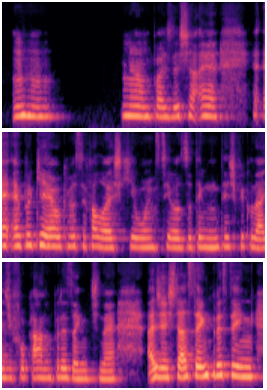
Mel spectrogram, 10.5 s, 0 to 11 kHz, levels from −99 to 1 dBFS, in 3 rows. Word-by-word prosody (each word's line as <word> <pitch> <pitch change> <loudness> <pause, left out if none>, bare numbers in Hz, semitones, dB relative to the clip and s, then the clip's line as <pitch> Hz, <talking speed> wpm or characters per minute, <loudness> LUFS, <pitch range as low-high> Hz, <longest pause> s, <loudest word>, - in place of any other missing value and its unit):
Uhum. 220 -1 0 0.8
Não, 230 -2 0
pode 215 -1 -4
deixar, 220 0 -4
eh 225 -2 -1 0.5
eh, 230 0 +1
é 235 - +4
porque 250 +1 -1
é 225 -2 +4
o 220 - +1
que 225 - -14
você 225 0 -5
falou. 220 -1 -1
Acho 200 0 -2
que 215 - -3
o 205 0 -2
ansioso 205 0 -4
tem 210 +1 -3
muita 205 +2 -2
dificuldade 215 -3 -3
de 195 - -5
focar 195 0 -2
no 195 0 -5
presente, 180 -3 -2
né? 170 0 -1 0.4
A 315 - +4
gente 205 -1 +3
tá 210 -1 +7
sempre 245 +2 +6
assim, 230 -4 +4
215 Hz, 170 wpm, -26 LUFS, 200-225 Hz, 0.8 s, tá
